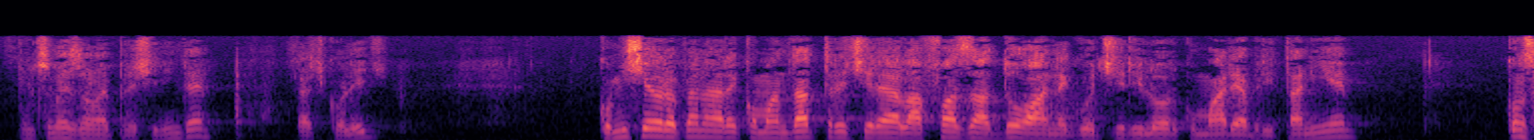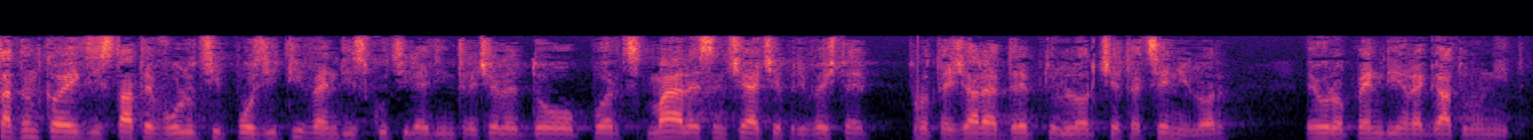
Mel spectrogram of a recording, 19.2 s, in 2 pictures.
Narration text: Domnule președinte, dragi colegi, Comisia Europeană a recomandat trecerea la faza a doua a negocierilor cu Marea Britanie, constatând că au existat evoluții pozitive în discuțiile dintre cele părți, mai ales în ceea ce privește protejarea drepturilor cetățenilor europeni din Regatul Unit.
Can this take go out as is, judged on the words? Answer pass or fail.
fail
